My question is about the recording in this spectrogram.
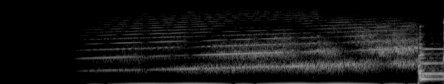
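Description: A riser sound effect: one pitched tone with overtones gliding slowly upward under a hiss, like a siren winding up. It fades in about a second in and grows steadily louder.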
